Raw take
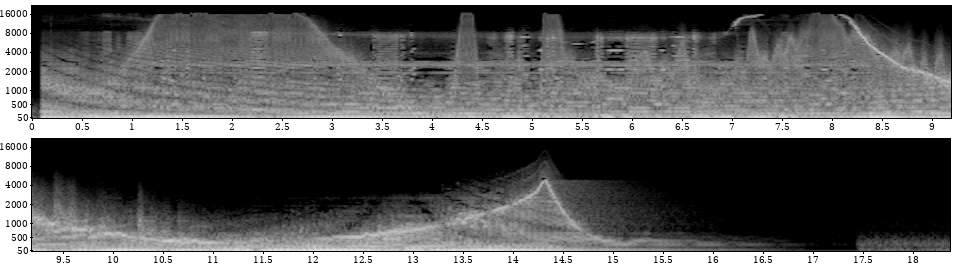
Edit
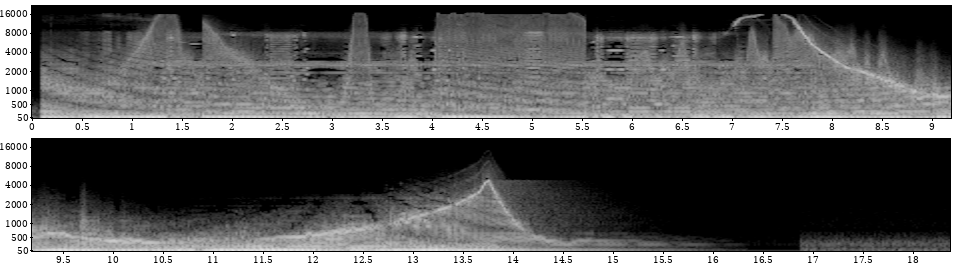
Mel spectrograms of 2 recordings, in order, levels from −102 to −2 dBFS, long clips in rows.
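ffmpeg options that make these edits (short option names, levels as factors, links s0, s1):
-filter_complex "[0:a]asplit=6[s0][s1][s2][s3][s4][s5];[s0]atrim=end=1.342[s6];[s1]atrim=start=5.158:end=5.532[s7];[s2]atrim=start=2.778:end=5.162[s8];[s3]atrim=start=1.338:end=2.782[s9];[s4]atrim=start=5.528:end=7.412[s10];[s5]atrim=start=7.978[s11];[s6][s7]acrossfade=d=0.004:c1=hsin:c2=hsin[s12];[s12][s8]acrossfade=d=0.004:c1=hsin:c2=hsin[s13];[s13][s9]acrossfade=d=0.004:c1=hsin:c2=hsin[s14];[s14][s10]acrossfade=d=0.004:c1=hsin:c2=hsin[s15];[s15][s11]acrossfade=d=0.004:c1=hsin:c2=hsin"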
